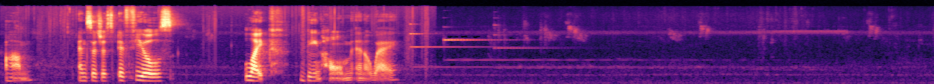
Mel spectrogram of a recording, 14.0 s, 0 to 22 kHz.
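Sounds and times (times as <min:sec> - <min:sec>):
metal chimes ringing: 0:06.1 - 0:10.8.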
